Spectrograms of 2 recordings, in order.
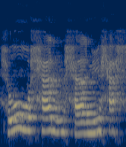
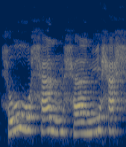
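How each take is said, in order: No difference in how they are said.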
